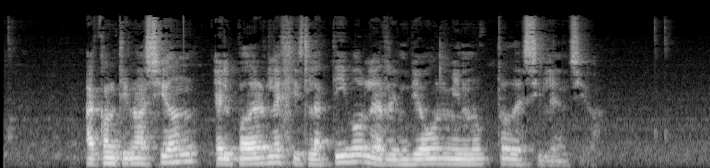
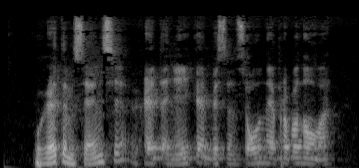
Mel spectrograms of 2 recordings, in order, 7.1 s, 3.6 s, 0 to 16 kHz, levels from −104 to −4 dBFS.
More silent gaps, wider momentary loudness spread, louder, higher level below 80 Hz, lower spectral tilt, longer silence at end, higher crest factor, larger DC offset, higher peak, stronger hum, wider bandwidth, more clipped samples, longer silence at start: neither; about the same, 11 LU vs 9 LU; first, -20 LUFS vs -44 LUFS; first, -52 dBFS vs -68 dBFS; first, -6 dB/octave vs -3.5 dB/octave; first, 1.25 s vs 0.3 s; about the same, 18 dB vs 20 dB; neither; first, -2 dBFS vs -26 dBFS; neither; about the same, 11.5 kHz vs 11.5 kHz; neither; first, 0.85 s vs 0.35 s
